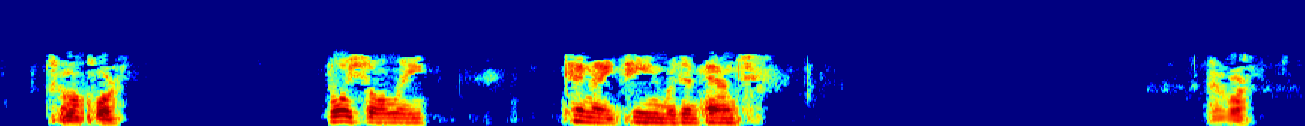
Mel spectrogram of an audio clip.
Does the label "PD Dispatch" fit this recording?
Yes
